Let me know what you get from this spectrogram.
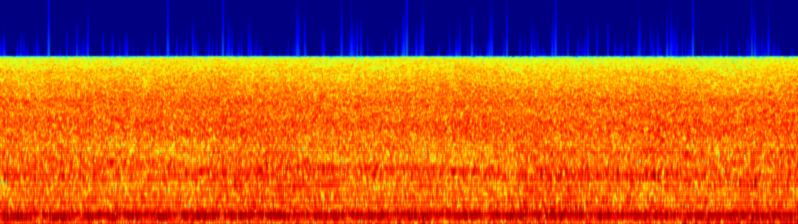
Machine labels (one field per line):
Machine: pump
